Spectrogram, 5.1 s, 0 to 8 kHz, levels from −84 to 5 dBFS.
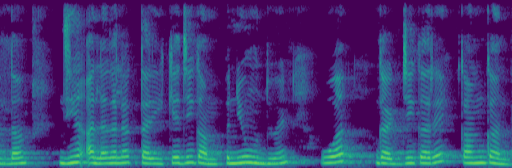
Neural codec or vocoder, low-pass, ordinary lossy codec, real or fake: none; none; none; real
